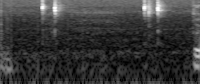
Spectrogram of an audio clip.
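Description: Light clicks on a computer: one at the start, then two quick double clicks about a second apart.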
